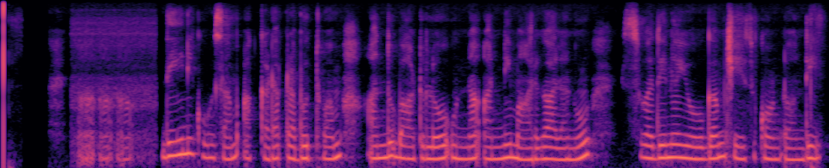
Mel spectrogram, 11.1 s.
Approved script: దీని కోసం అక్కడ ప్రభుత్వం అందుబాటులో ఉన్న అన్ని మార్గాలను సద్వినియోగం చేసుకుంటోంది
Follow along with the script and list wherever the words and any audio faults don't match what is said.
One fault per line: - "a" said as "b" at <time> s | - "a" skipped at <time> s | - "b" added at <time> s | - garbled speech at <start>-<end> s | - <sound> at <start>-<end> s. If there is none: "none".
- laugh at 1.0-1.8 s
